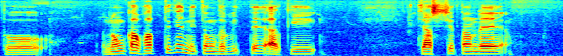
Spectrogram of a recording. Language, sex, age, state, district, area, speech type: Santali, male, 45-60, West Bengal, Purulia, rural, spontaneous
